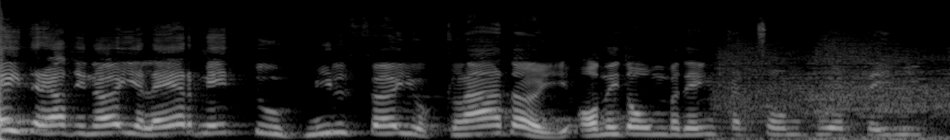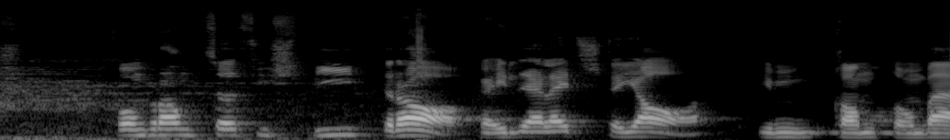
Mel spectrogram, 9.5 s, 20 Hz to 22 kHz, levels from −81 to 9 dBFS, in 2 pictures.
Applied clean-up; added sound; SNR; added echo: classical method log-MMSE.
